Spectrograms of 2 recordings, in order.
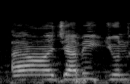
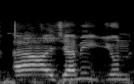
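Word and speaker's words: ءَأَعْجَمِيٌّ: پہلے حمزہ کو تحقیق سے پڑھنا ہے، دوسرے حمزہ کے اندر تسہیل کرنی ہے. اعجمیٌ اعجمیٌ اعجمیٌ.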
